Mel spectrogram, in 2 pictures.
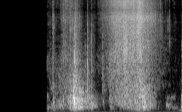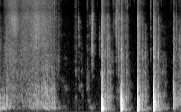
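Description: Paddy grain poured from a woven bamboo basket onto a bamboo mat, a rustling hiss that swells about two seconds in. This is followed by a run of sharp knocks, about three a second, in the last couple of seconds.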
